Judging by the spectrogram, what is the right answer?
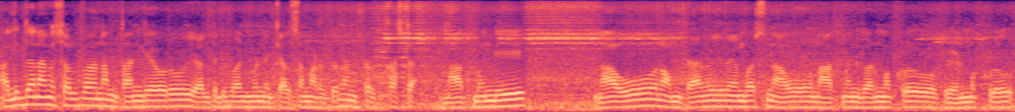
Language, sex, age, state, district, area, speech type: Kannada, male, 45-60, Karnataka, Bellary, rural, spontaneous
